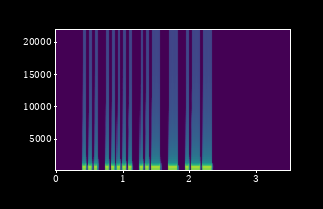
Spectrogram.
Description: Morse code, heard as a keyed tone, about 28 wpm, 700 Hz. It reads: S5UTW
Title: Five Challenging Letter-Number Combinations 28wpm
